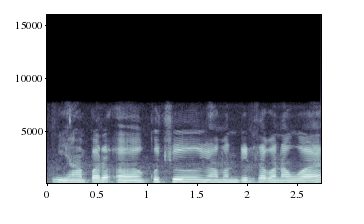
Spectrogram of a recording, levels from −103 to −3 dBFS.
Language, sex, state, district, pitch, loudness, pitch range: Hindi, female, Himachal Pradesh, Shimla, 185 Hz, -17 LUFS, 180-200 Hz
